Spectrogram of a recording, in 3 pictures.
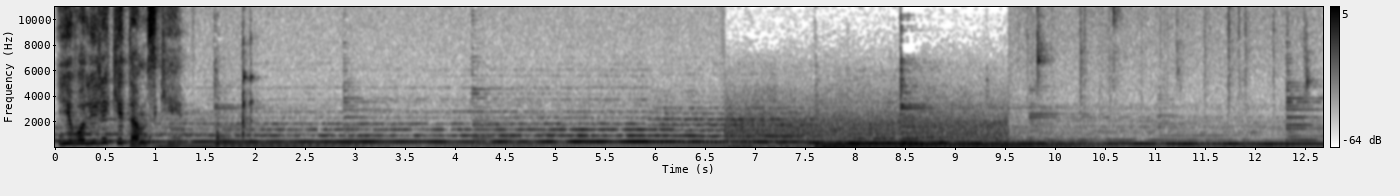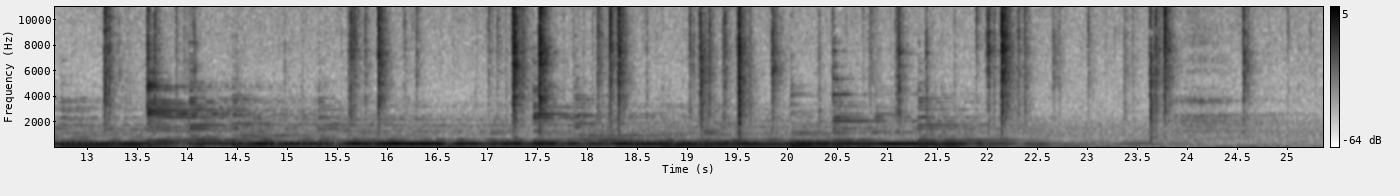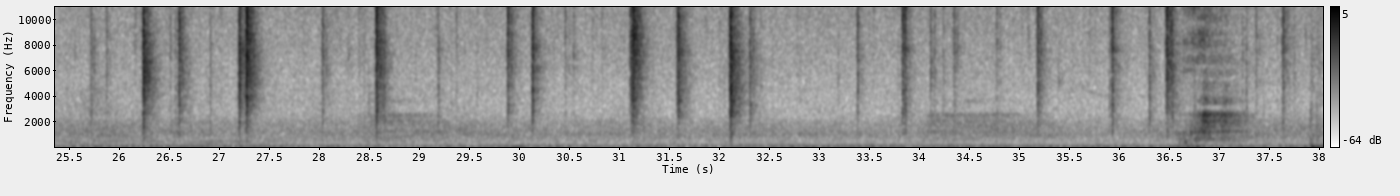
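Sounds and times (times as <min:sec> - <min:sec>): plucked-string background music: 0:00.0 - 0:25.0
fire crackling and popping: 0:09.5 - 0:38.0.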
